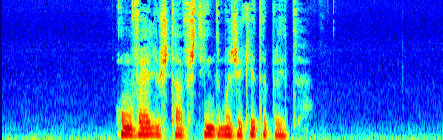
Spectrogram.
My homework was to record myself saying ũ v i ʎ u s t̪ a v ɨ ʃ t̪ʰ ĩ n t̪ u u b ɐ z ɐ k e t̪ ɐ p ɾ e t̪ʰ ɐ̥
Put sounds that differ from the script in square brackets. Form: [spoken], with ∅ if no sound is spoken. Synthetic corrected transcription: ũ v [ɛ] ʎ u [ʃ] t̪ a v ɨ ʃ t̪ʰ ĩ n [d̪] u u [m] ɐ [ʒ] ɐ k e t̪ ɐ p ɾ e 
